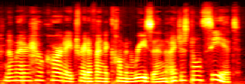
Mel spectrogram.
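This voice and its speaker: Woman acting a shy young goblin girl, deep for a female voice, nerdy, excitable, curious, slightly stammering, fantasy audio roleplay. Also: fairly quick, close to an everyday voice. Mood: flustered, earnest. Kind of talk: scripted audio roleplay addressed to the listener.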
